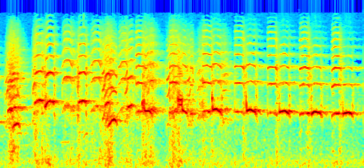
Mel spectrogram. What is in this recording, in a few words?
Cariama cristata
